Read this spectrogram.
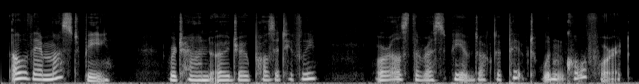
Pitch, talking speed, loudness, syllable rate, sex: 225 Hz, 170 wpm, -20 LUFS, 5.9 syllables/s, female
